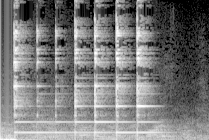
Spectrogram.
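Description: A knife taps a drinking glass about seven times in quick, even succession to ring in a toast, each clink bright, with a clear ringing tone that lingers and fades after the last tap.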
